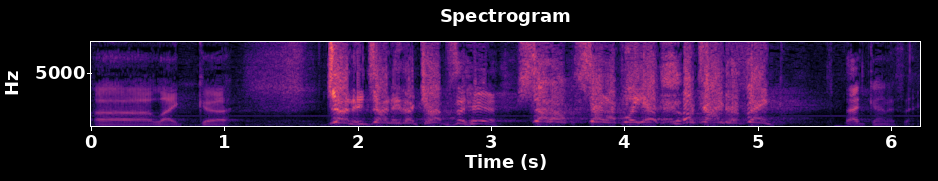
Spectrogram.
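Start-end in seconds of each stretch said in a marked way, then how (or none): 1.8-5.1 high frantic shouting panic; intense melodrama. Acted. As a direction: scream it like a crime drama climax. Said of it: "Ninety-second dramas that are very intense".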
